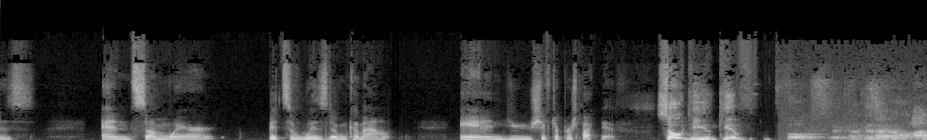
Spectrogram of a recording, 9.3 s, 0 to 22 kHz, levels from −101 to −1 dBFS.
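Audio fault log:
2.69–2.75 s, lost packet rebuilt from error correction: between "and somewhere" and "of wisdom come" two lost packets were replaced by the low-bitrate redundant copies carried in the following packets. There is no gap, but about 40 ms sounds rougher and noisier.
3.83–4.83 s, repeated packet loss (robotic sound): after "of wisdom come" and before "you shift a perspective", three separate losses were concealed by extending the preceding audio. That covers about 8% of the span, and the longest hole is 42 ms. The result is a choppy texture with short pieces missing.
7.79 s to end, switch to a distant microphone: following "so do you give", the sound abruptly turns roomy and hollow, drops about 5 dB in level, and picks up room noise roughly 20 dB below the speech. This likely comes from losing the close microphone and falling back to a farther one.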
